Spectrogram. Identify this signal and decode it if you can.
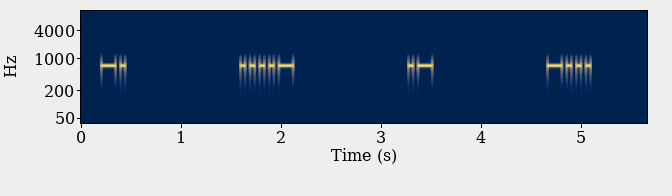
Morse code, heard as a keyed tone, about 25 wpm, spaced as for 7 wpm, 700 Hz. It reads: N4AB
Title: USA Call Signs - 8x Character Spacing - 25wpm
